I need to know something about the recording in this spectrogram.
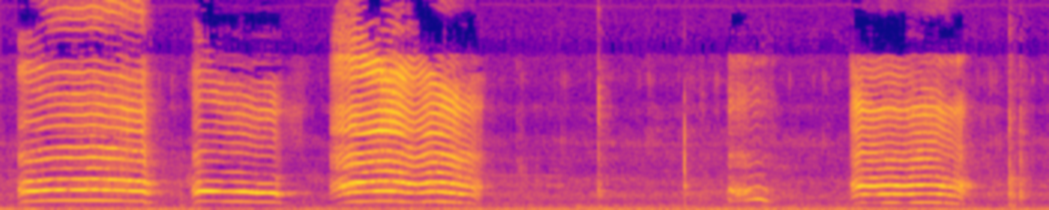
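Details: A young child in a rural house cries in loud, tonal wails with short pauses between them, over a low background rumble; child crying.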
